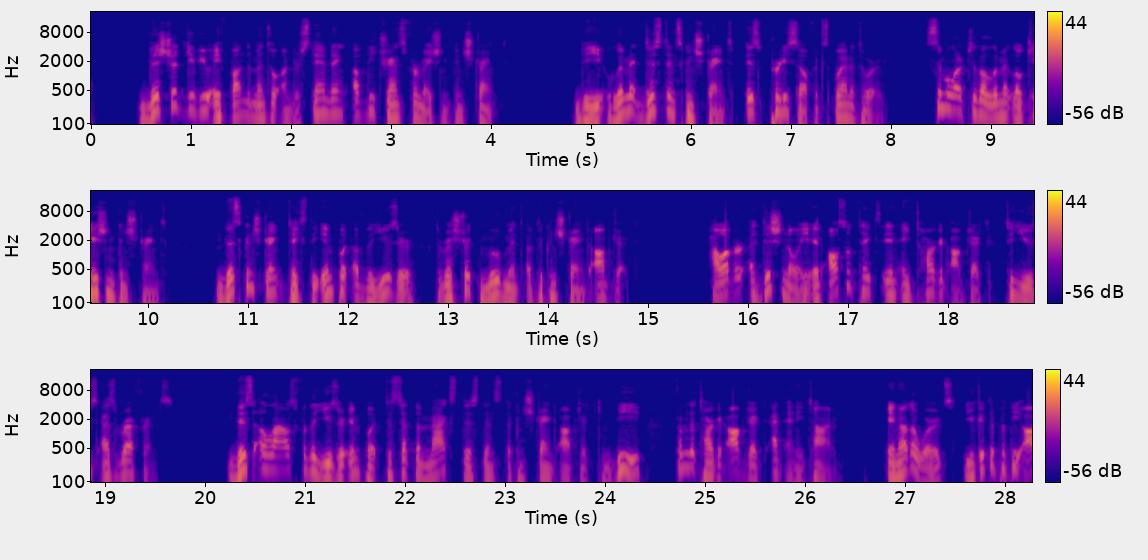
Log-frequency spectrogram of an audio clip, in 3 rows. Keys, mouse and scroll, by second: 0.0 click, 0.5-0.9 scroll down 3, 0.7 middle click, 1.0 g, 3.2 g, 4.1 g, 6.1 click, 7.4 click, 7.8 click, 10.5 click, 15.3 click, 18.2 middle click, 19.1-19.6 scroll up 3, 19.7 shift+middle click, 20.2 middle click, 23.2 g, 27.7-28.2 scroll down 4, 27.9 middle click.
